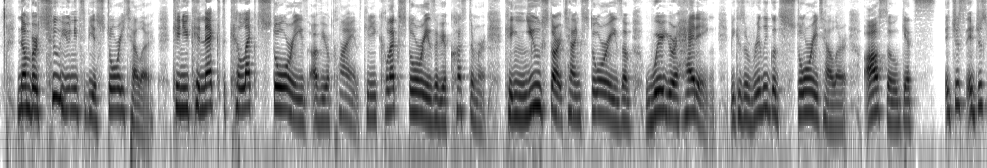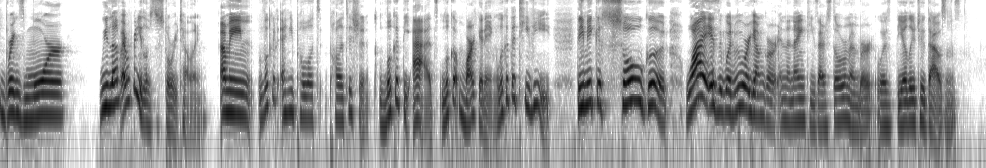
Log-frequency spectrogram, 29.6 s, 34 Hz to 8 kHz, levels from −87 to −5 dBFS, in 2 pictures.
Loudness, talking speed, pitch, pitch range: -19 LUFS, 185 wpm, 195 Hz, 165-230 Hz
